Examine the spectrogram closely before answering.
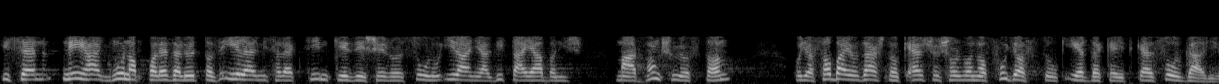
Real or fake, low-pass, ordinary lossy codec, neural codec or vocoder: real; 3.6 kHz; Opus, 16 kbps; none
